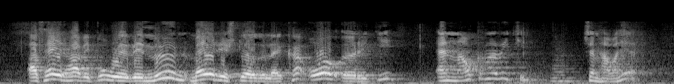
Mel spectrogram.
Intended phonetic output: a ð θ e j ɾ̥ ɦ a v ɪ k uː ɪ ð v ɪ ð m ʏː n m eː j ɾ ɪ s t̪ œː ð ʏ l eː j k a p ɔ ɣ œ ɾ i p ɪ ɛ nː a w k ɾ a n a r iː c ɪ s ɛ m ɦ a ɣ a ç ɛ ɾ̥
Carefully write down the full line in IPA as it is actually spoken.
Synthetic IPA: a ð θ e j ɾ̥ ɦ a v ɪ p uː ɪ ð v ɪ ð m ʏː n m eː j ɾ ɪ s t̪ œː ð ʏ l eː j k a ʔ ɔ ɣ œ ɾ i c ɪ ɛ nː a w k ɾ a n a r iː c ɪ s ɛ m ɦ a v a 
